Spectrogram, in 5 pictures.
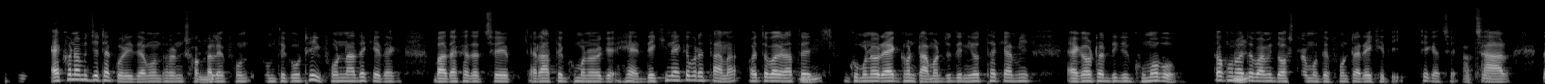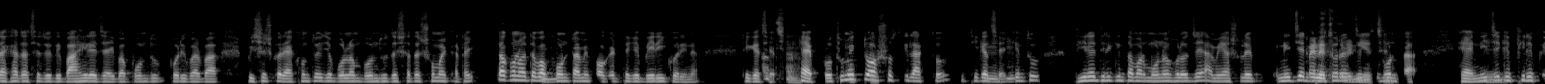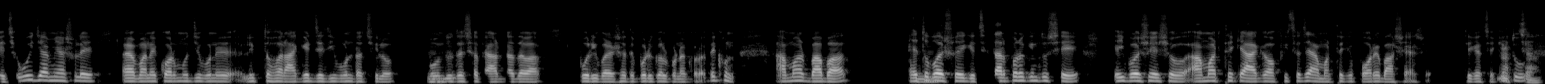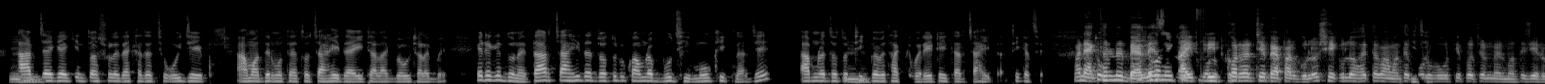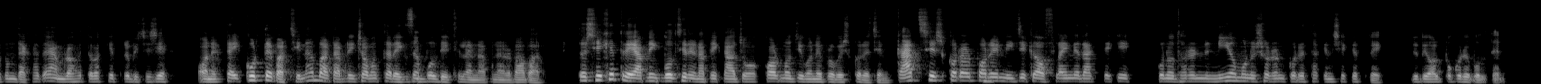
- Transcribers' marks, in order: other background noise; in English: "বেলেন্স লাইফ লিড"; unintelligible speech
- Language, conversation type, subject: Bengali, podcast, কীভাবে আপনি অনলাইন জীবন ও বাস্তব জীবনের মধ্যে ভারসাম্য বজায় রাখেন?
